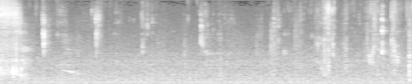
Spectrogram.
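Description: Close mouth sounds of biting into and chewing a shrimp: a short rush of noise at the start, then scattered soft crunches and wet clicks, bunching together near the end.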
